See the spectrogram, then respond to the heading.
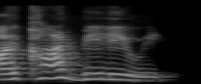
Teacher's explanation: High pitch, especially on believe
